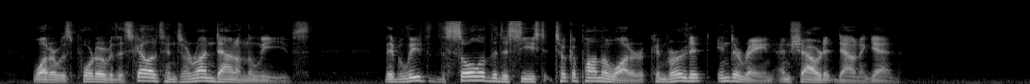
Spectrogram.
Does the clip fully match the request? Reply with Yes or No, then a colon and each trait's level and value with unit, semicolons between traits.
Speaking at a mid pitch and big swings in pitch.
No: low, 120 Hz; wide, 6.5 semitones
